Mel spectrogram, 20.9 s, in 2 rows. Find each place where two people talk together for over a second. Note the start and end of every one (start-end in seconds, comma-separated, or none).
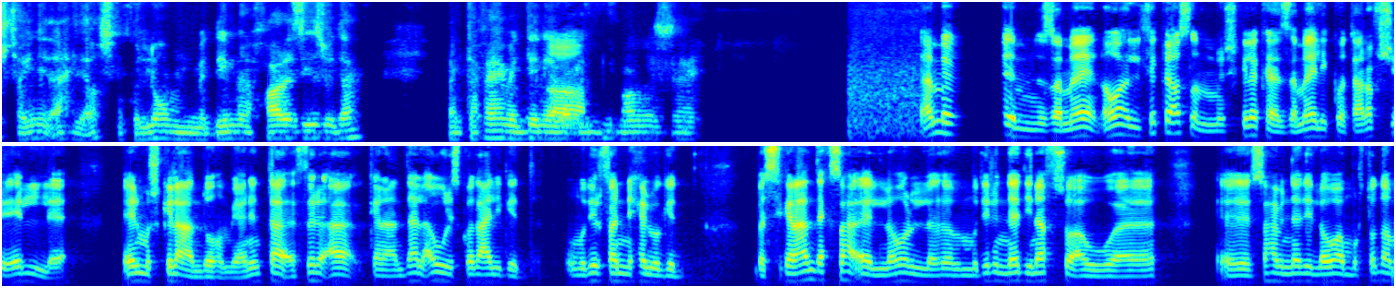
none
